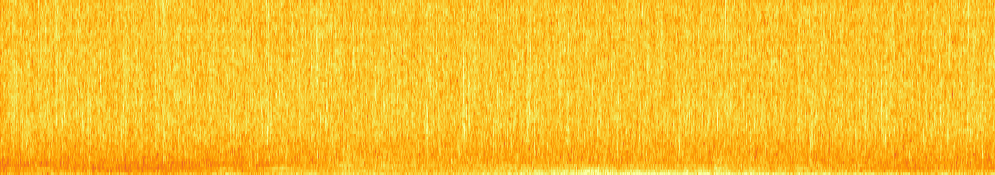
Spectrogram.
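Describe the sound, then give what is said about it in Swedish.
Steady rain falls in a continuous, fairly soft wash of drops. It stays even and unbroken throughout, with no voices. “Vinden tjuter. Regnet piskar henne i ansiktet.”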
